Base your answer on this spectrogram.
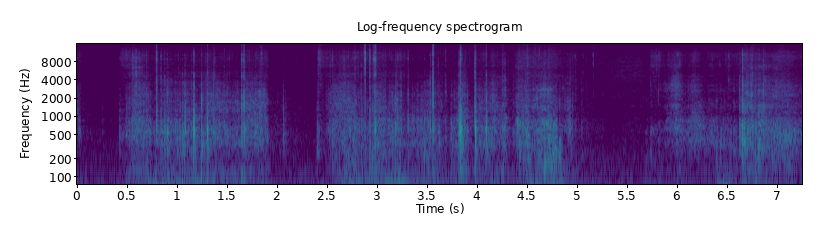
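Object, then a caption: Crocheted twine basket. Fingertips and nails scratch the lid and sides of a grey crocheted twine lidded basket. The result is a quiet, dry, crinkly scratching that comes in rough bursts separated by brief near-silent pauses.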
